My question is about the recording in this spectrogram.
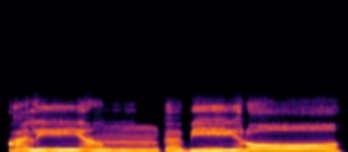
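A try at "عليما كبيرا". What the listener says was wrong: Kabiro, rohnya dibaca dua harokat saja. Ali yang kabiro. tanya, Bu di sini dengungnya tebal apa tipis, Bu? Tipis. Berarti ditipiskan, Bu. Diperjelas lagi tipisnya. Ali yang, yang, yang. Nah, itu kalau bisa itu suaranya kayak kita bilang eng.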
